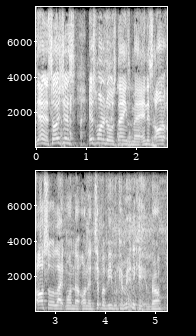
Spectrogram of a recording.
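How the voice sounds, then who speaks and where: Over music in the background, a man with an American accent talks at a very fast pace in a high pitch, with ordinary pitch variation and very even loudness. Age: 20s. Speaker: podcast host. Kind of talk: casual chat.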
